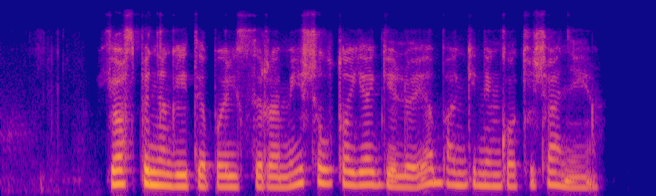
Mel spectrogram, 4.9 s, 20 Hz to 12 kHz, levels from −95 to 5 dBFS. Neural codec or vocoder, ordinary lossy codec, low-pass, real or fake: none; Opus, 32 kbps; 7.2 kHz; real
